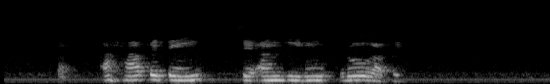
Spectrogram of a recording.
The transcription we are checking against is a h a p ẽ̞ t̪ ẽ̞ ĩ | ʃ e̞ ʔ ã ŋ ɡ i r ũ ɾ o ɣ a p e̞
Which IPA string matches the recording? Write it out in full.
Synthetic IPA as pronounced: a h a p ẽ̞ t̪ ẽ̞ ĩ | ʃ e̞ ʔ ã ŋ ɡ i ɾ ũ ɾ o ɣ a p e̞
